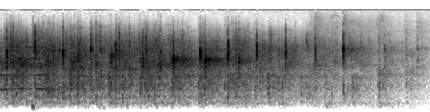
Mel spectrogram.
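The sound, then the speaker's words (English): An audience at Collective applauds a guest speaker as he comes up, a dense wash of many hands clapping with sharp individual claps popping out, holding fairly constant before tapering slightly toward the end. “So can we just give him a round of applause as he comes up?”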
